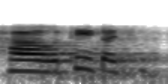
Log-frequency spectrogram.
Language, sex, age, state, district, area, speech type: Odia, female, 18-30, Odisha, Kendrapara, urban, conversation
